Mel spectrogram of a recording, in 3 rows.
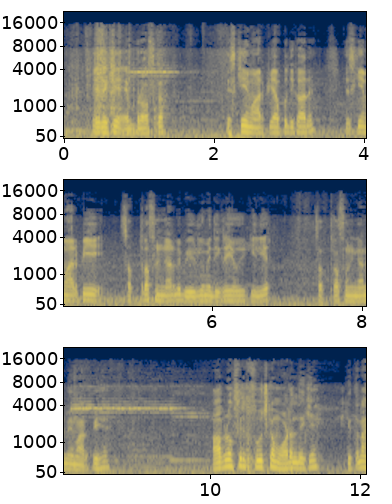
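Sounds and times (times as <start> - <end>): man talking: 0.4 - 1.5, 7.4 - 8.7
high-pitched electronic beep: 0.8 - 1.6.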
